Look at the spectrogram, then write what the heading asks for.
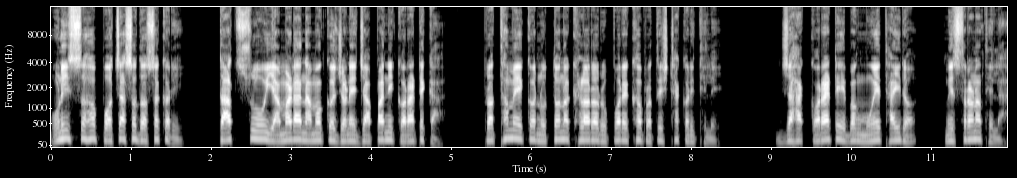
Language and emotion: Odia, neutral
